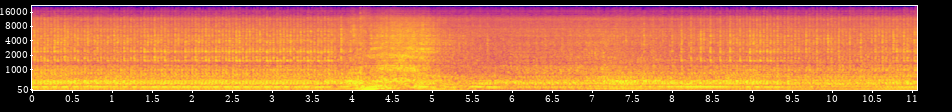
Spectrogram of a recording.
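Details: 1991 Nissan 300ZX at cold idle: quick, uneven slapping rattle about four a second, gone after about a minute of driving; cause was a collapsed timing belt tensioner letting the belt slap, with noisy upper and lower idler pulleys; codes 13 and 34 set.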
